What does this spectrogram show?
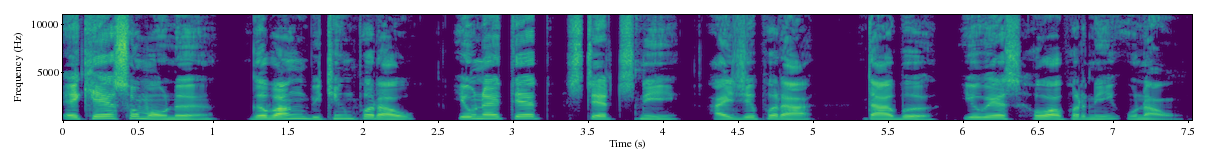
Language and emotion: Bodo, neutral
